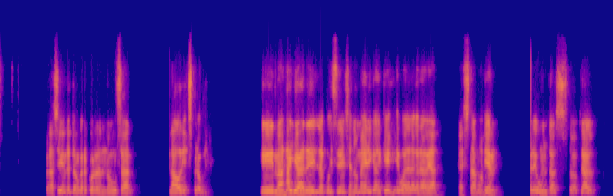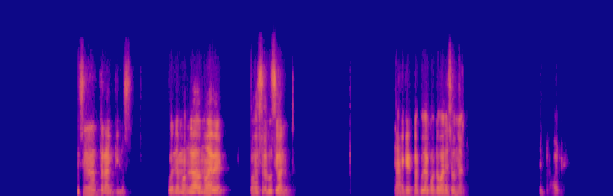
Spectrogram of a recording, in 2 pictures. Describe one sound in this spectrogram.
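A young man speaks calmly through a microphone in an online call, with pauses.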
